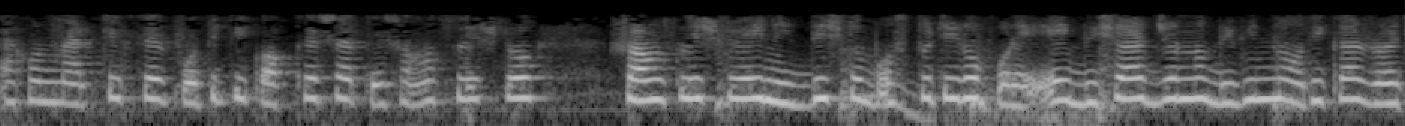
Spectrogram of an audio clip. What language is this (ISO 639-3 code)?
ben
